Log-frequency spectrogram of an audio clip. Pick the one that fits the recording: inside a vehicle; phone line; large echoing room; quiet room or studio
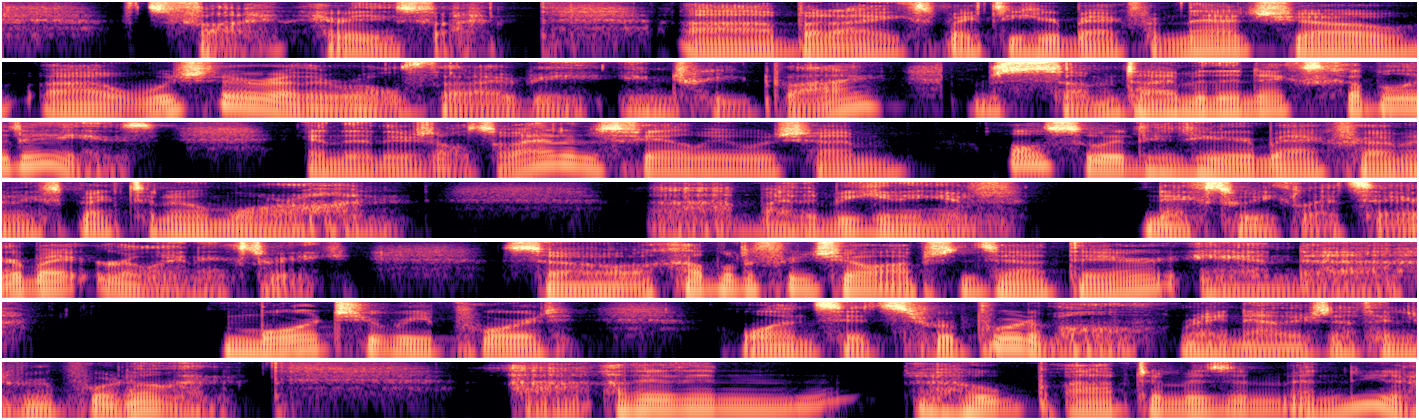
quiet room or studio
